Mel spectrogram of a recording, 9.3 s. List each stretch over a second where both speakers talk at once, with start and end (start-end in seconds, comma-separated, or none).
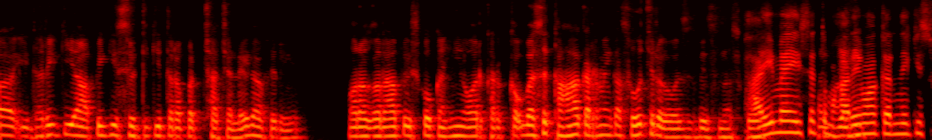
none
